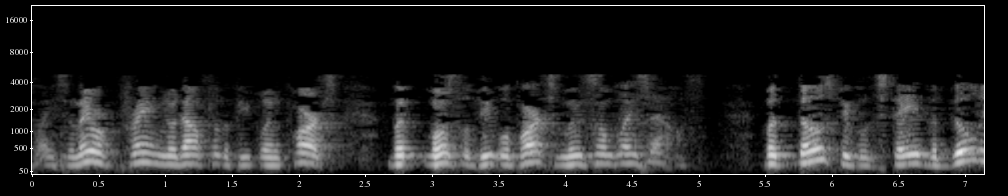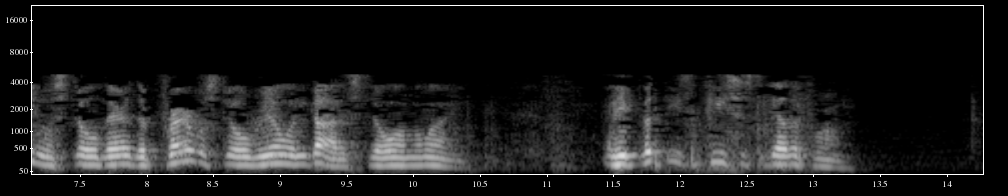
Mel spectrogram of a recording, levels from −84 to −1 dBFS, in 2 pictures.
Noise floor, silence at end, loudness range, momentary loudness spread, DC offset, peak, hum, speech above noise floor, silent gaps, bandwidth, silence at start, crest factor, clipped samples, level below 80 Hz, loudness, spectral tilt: -74 dBFS; 1.05 s; 5 LU; 15 LU; under 0.1%; -4 dBFS; none; 48 dB; none; 5 kHz; 0 s; 22 dB; under 0.1%; -72 dBFS; -26 LUFS; -10 dB/octave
